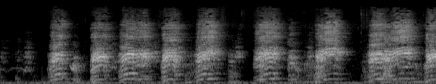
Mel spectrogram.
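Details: Ducks in a flock become agitated after one of their members died in the hospital, recorded November 30, 2018: loud, harsh, nasal quacks, about eight in four seconds, each a short rasping burst, repeated in a steady run.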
